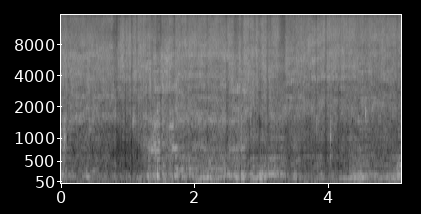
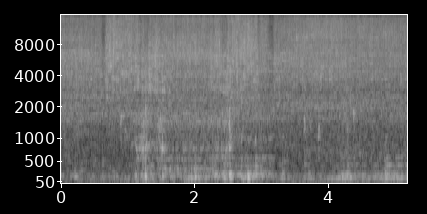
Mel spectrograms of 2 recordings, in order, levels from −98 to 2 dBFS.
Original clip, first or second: second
